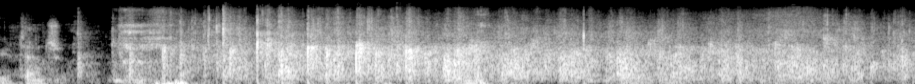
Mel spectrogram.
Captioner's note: audience applause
